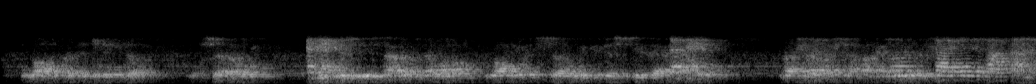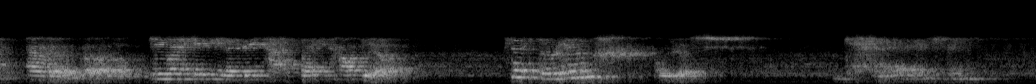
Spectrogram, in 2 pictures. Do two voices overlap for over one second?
No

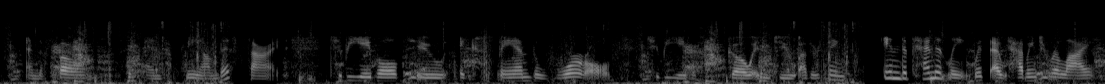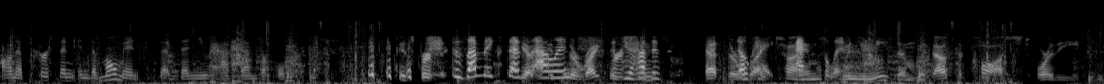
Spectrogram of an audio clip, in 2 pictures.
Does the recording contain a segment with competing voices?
Yes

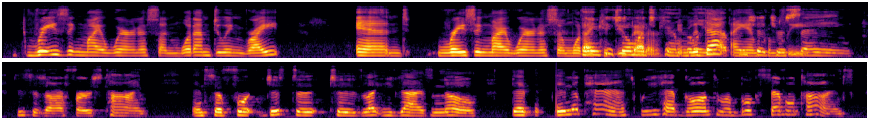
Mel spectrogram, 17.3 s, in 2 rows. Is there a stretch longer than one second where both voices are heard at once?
Yes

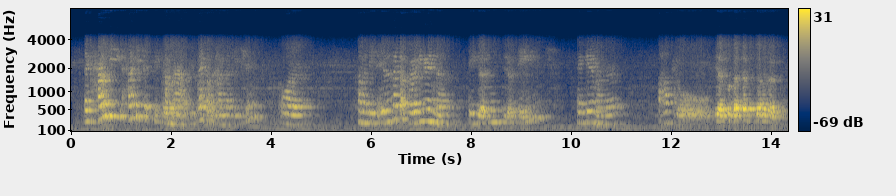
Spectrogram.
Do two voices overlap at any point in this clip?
Yes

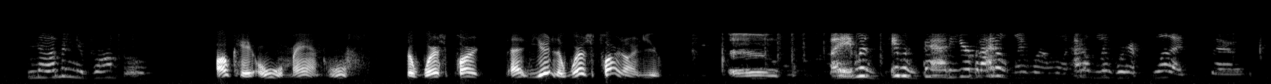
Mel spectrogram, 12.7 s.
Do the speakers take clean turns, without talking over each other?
Yes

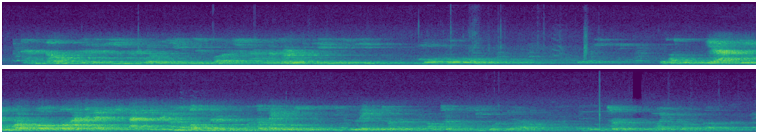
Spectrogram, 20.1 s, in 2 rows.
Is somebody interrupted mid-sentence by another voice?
Yes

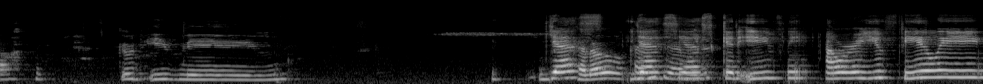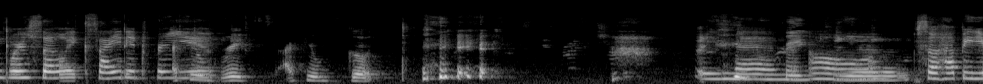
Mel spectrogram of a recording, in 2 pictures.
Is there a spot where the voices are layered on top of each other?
Yes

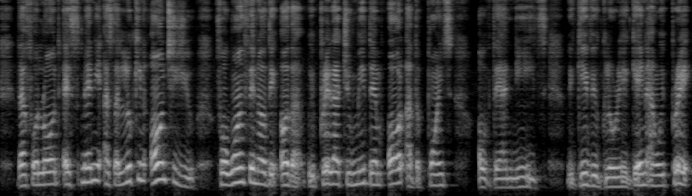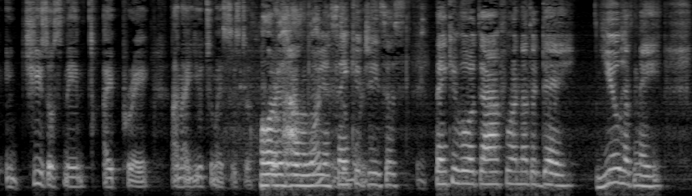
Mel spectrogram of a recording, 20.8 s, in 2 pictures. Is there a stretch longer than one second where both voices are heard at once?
Yes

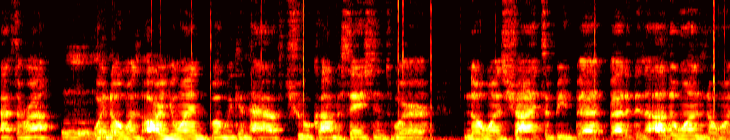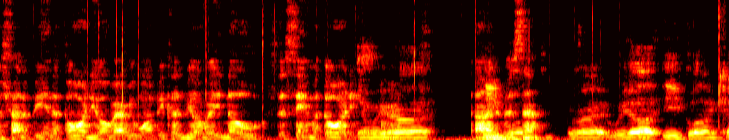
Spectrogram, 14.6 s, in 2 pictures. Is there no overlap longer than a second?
Yes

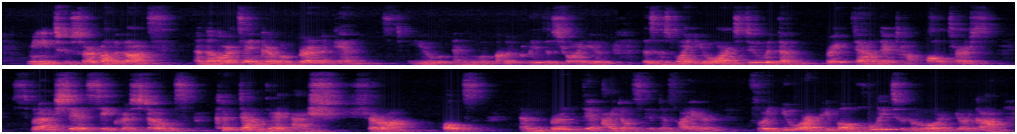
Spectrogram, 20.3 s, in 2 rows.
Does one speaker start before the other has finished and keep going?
No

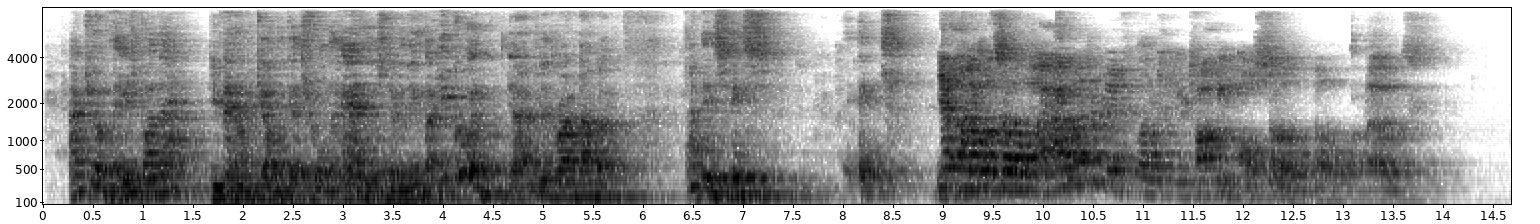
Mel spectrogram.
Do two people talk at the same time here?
No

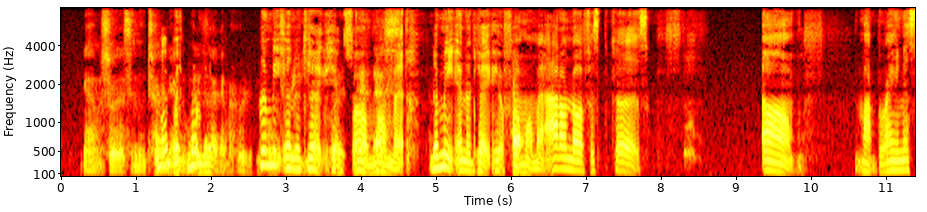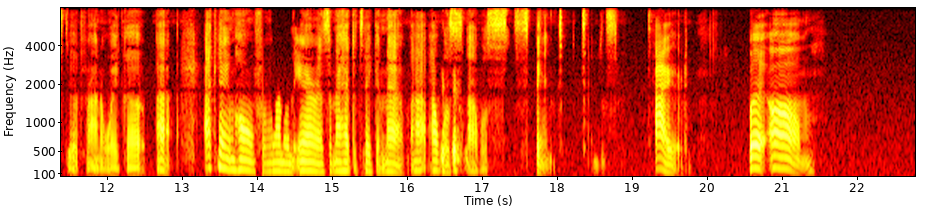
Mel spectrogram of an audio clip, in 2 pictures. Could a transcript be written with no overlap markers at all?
No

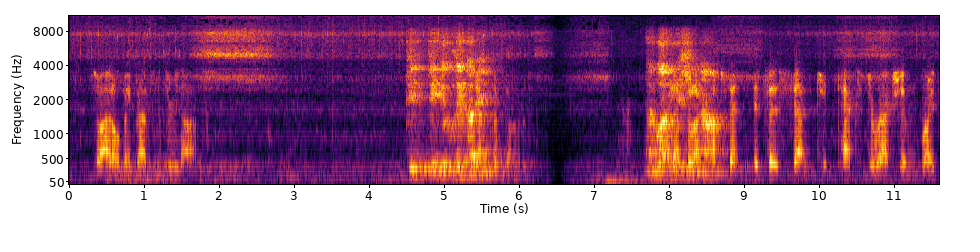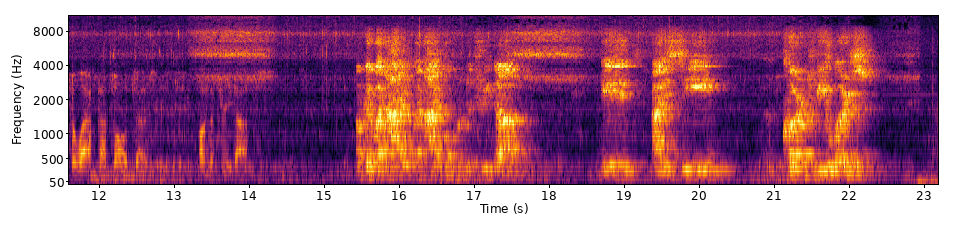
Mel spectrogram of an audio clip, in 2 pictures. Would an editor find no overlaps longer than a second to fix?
Yes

